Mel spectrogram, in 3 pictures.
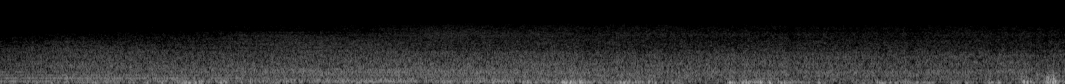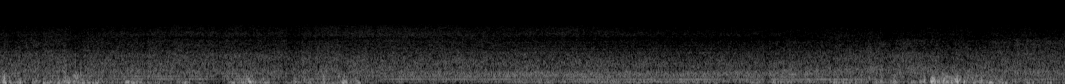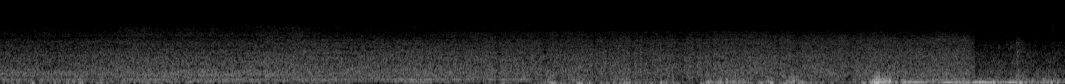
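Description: Ocean surf breaking on a beach below, a steady rush, with wind buffeting the microphone in low gusty rumbles, the strongest gust about two-thirds of the way through. A faint steady hum sits underneath for part of the time.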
